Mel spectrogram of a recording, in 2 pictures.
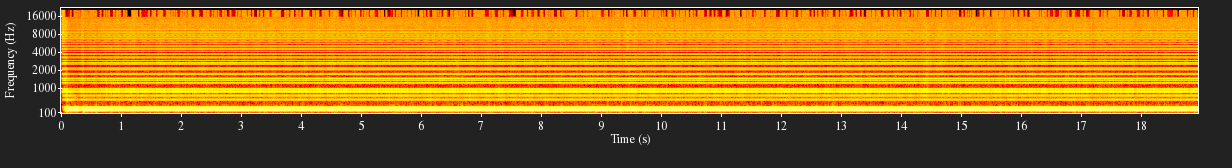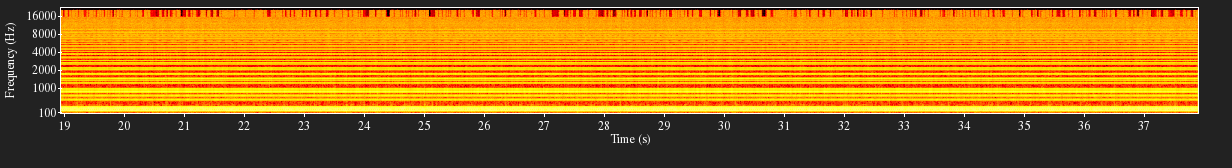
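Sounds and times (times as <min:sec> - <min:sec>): synthetic electronic drone: 0:00.0 - 0:07.8.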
